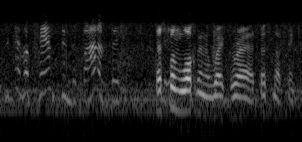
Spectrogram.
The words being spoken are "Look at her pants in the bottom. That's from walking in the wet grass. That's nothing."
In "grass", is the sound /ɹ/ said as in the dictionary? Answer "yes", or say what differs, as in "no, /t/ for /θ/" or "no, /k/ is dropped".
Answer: yes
